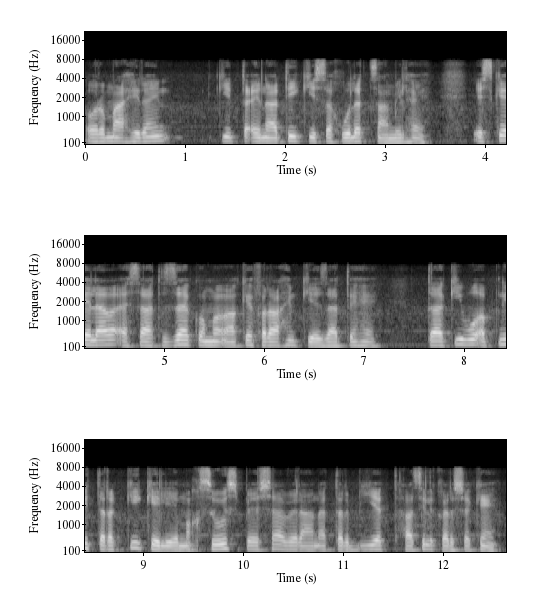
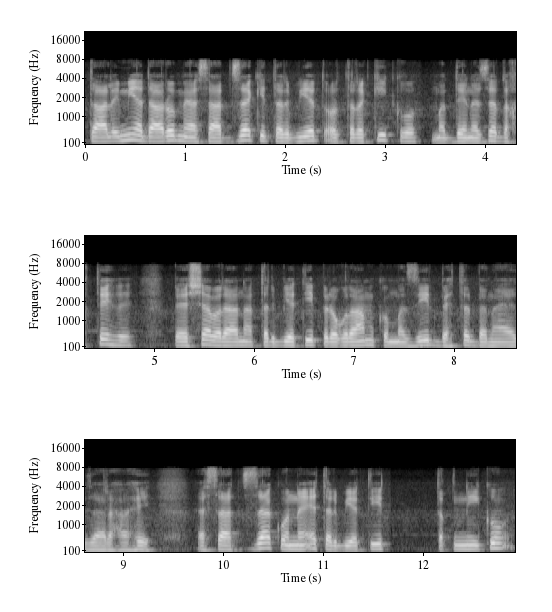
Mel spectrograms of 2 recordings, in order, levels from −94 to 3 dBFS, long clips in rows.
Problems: background sounds at intervals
